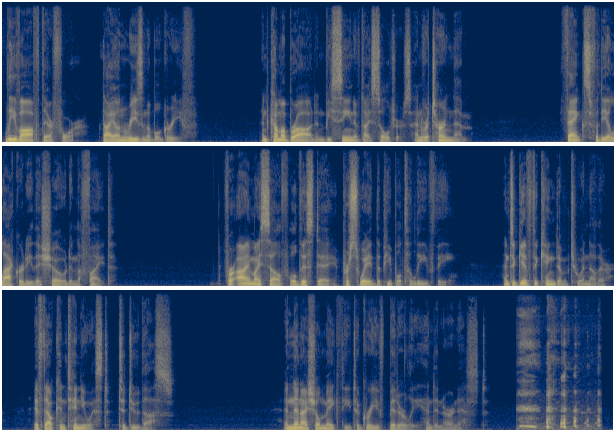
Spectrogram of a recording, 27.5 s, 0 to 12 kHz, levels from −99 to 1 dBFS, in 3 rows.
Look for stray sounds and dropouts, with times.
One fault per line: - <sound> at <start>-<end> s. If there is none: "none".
- laugh at 26.1-27.4 s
